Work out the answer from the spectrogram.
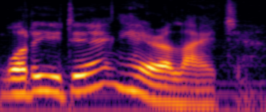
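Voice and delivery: softly, almost hushed, a gentle divine question; gentle quiet question. A narrator's reading. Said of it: "in the midst of solitude and silence".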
